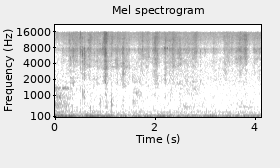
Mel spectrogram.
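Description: Near silence: a steady low room hum, with a few faint soft rustles of hands squeezing small crocheted stuffed toys.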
